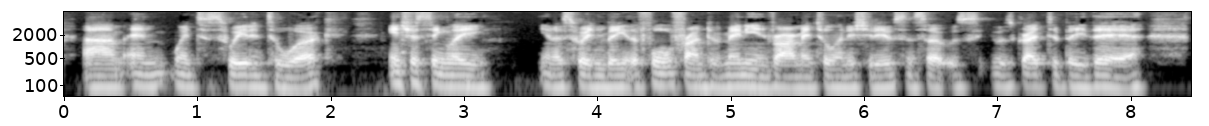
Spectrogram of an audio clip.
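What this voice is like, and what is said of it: Australian accent. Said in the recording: “Most people can probably tell from the accent that I'm Australian”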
